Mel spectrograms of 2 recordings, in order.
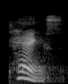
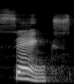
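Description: First: The first sound is hard, with a tense tongue. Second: The first sound is a hissing s sound. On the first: "if it's too tight against the teeth, it's going to sound like thanks" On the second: "otherwise you may be pronouncing it as an S"

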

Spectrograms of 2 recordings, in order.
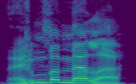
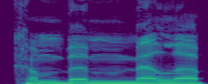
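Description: First: The name is said firmly, with confidence. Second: The name is said tentatively, without confidence. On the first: The speaker calls it right. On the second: The speaker calls it wrong.

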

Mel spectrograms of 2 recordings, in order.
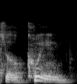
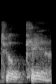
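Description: First: The name is pronounced the English way. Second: The name is pronounced the French way. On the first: The speaker calls it wrong. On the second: The speaker calls it right.

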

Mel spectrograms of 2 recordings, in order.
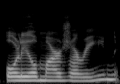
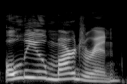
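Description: First: It is said with a French accent. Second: It is said with an English accent.

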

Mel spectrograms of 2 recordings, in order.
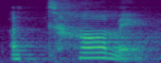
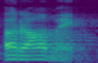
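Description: First: The T is strong with a puff of air. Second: The T is a light flap, like a D. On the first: The speaker calls it right. "it's actually a strong aspirated T with a little H after" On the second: The speaker calls it wrong. "I cannot make it a flap T. I cannot say atomic"

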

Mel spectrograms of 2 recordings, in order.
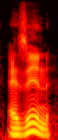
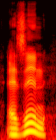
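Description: The two takes are said the same way.

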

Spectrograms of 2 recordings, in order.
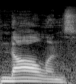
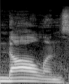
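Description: First: The name is run together into one quick word. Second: The name is run together into one quick word.

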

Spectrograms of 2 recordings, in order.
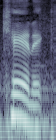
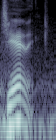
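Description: First: The word begins with a hard K sound. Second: The word begins with a J sound. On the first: The speaker calls it wrong. "I'm gonna say it wrong first" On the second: The speaker calls it right. "but it's pronounced Janik"

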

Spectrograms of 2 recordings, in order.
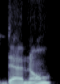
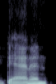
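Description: First: It is said with a French pronunciation. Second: It is said with an American English pronunciation. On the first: "they pronounce it in France" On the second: "In the United States, we say"

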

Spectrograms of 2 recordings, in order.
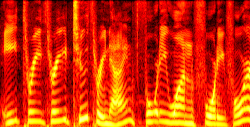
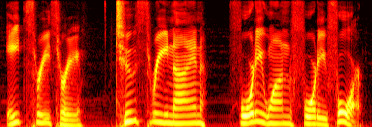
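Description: First: The number is said at a faster pace. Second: The number is said at a slower pace.

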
